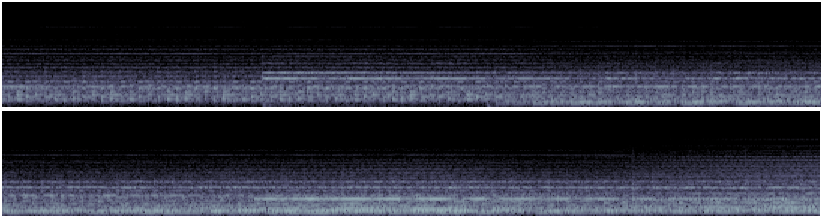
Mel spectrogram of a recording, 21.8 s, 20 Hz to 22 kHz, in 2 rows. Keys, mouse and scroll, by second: 6.8 q, 10.9-11.8 typing.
